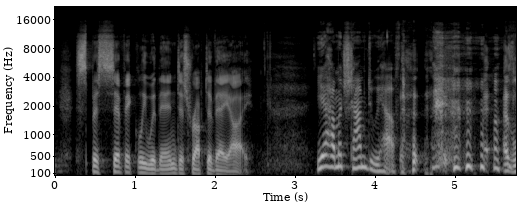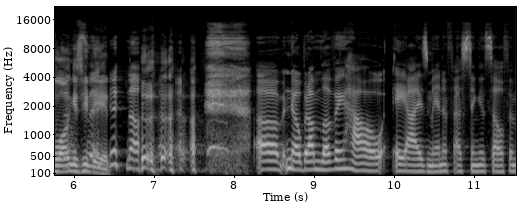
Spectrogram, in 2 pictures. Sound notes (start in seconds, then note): 4.2 laughs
